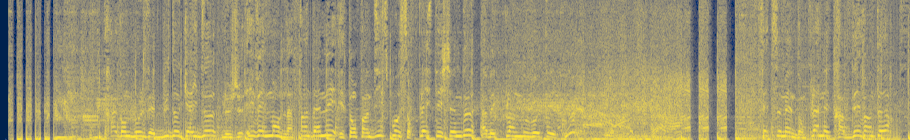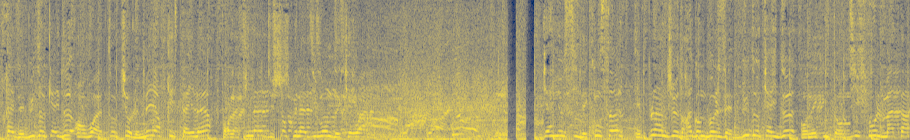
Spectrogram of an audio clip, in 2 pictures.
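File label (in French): french male commercial; voice demos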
